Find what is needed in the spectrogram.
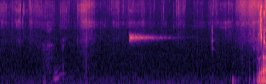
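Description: A pause in speech: low room noise with a few faint clicks and one short, high beep about a second in that fades quickly. A man's voice starts at the very end.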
